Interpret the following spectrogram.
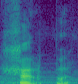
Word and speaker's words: HAARP: manco vi è e si chiama harp si scrive h a a RP harp Ok bene Ora sicuramente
